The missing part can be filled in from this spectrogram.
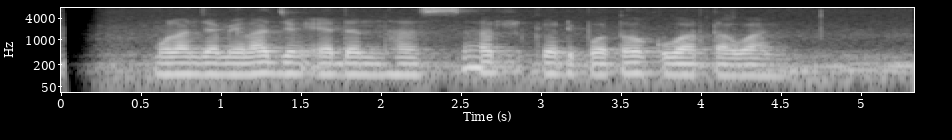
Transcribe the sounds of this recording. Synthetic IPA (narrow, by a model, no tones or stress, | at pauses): muland͡ʒamelad͡ʒɨŋʔɛ̰dənɦasərkɨrdipɔt̪ɔkuwart̪awan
